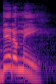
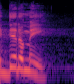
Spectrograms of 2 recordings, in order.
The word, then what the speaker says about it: didomi: The actual meaning, because this is the word in the Greek for give, it's simply pronounced didomi. Everybody say didomi.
